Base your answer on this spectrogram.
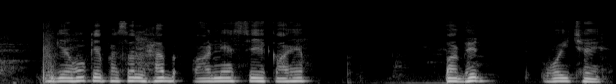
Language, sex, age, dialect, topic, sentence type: Magahi, male, 18-24, Western, agriculture, question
